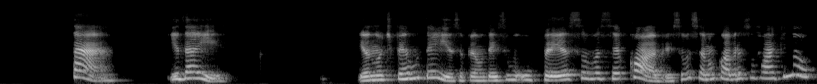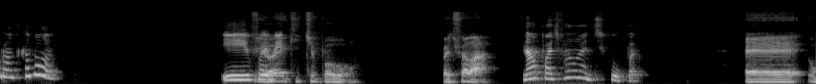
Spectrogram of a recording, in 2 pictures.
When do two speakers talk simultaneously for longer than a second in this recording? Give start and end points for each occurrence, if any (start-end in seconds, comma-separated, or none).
none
